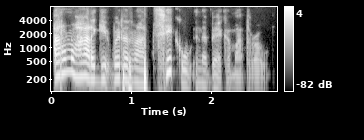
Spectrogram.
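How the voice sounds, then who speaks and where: An American woman with a raspy, scratchy voice from a coming cold, hosting a live stream in casual, rambling, unfiltered chat with her viewers. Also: lowish voice, huge pitch swings, quick pace, no room sound, highs cut off. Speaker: livestream host. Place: indoors at home, in an office.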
